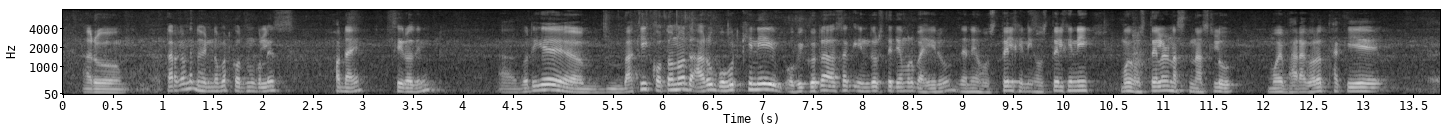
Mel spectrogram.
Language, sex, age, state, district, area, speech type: Assamese, male, 18-30, Assam, Nalbari, rural, spontaneous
